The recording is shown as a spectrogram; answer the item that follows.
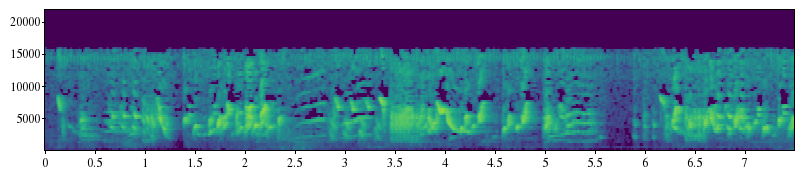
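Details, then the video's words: Several European goldfinches singing: dense, overlapping high twittering and chattering notes that run almost without pause, with a brief lull near the end. "Jilgueros cantando"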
